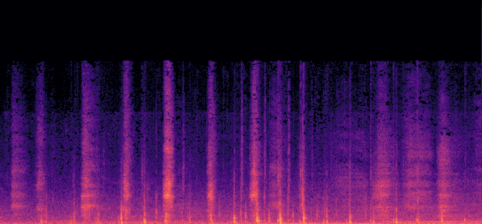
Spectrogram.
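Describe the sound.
Footsteps of people running away, a quick, irregular patter of many hurried steps over a low, steady background rumble.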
